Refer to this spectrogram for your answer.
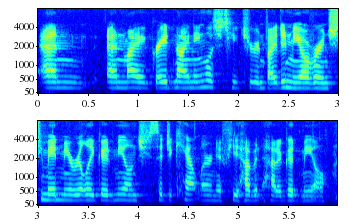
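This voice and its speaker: A woman at medium pitch, very fast, with monotone, flat intonation and a bright, sharp tone. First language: not English. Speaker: professor. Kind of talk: panel discussion.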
